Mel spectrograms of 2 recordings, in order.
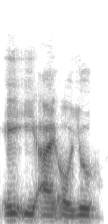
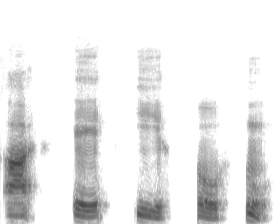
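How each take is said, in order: First: The vowels are said as English letter names. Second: The vowels are said as pure vowel sounds. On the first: The speaker calls it wrong. "instead of saying A E I O U" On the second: The speaker calls it right. "remember this, that it's"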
